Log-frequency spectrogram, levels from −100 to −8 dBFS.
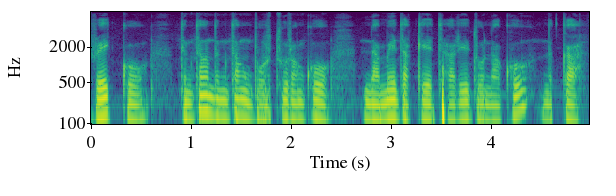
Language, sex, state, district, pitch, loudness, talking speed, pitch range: Garo, male, Meghalaya, North Garo Hills, 115 Hz, -23 LUFS, 110 wpm, 110-125 Hz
